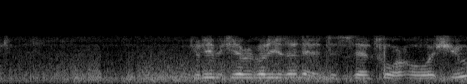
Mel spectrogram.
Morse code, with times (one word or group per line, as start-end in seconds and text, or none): none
